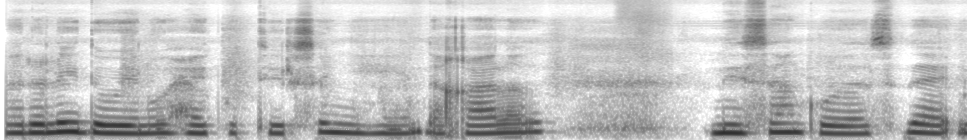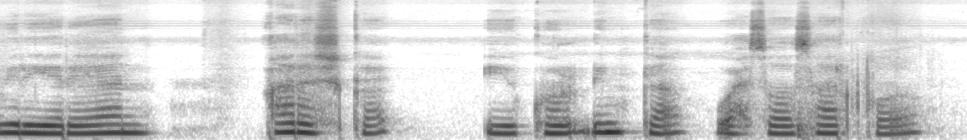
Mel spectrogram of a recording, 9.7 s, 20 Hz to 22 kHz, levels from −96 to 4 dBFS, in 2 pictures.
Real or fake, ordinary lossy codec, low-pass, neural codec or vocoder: real; none; none; none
